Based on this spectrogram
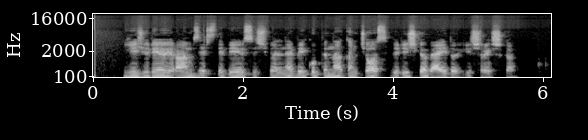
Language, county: Lithuanian, Kaunas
